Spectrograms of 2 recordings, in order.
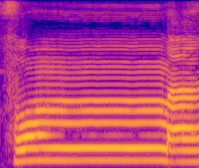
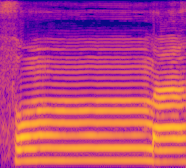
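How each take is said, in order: The two takes are said the same way.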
